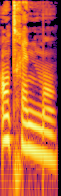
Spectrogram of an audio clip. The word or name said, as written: entraînement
